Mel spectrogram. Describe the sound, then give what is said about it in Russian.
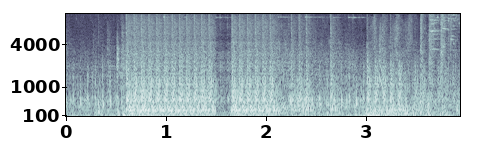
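Rapid automatic rifle fire from a foreign action film, a man shooting at a helicopter cockpit. Dense bursts run almost without a break, with one short pause partway through. “Мужчина ловко разворачивается и стреляет из автомата по кабине.”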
